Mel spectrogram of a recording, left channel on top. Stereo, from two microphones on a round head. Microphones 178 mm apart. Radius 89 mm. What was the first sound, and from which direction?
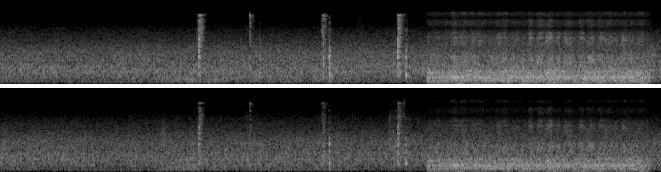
Chopping, 35° left (ahead or behind).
